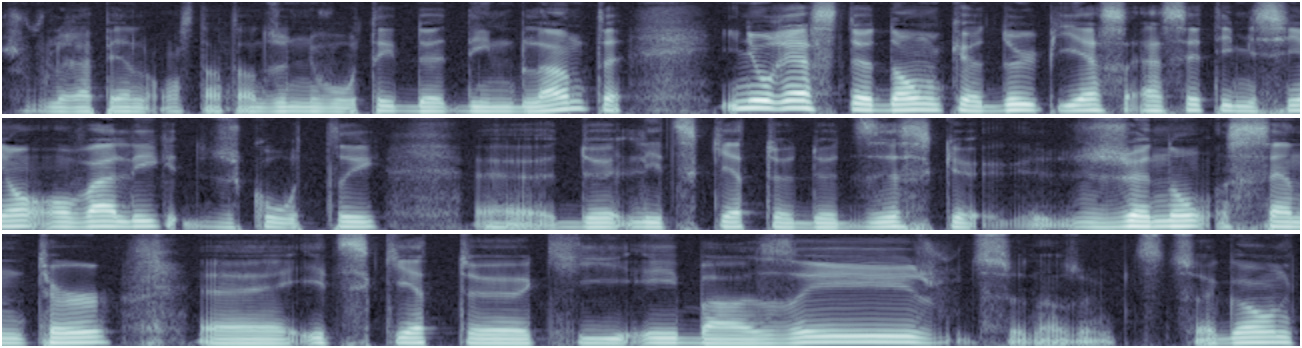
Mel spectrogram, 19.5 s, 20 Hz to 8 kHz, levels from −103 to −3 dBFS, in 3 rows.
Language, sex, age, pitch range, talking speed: French, male, 20-39, 110-135 Hz, 145 wpm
